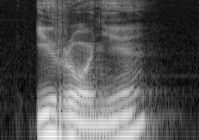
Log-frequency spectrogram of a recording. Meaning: irony
- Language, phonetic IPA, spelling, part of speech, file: Russian, [ɪˈronʲɪjə], ирония, noun, Ru-ирония.ogg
